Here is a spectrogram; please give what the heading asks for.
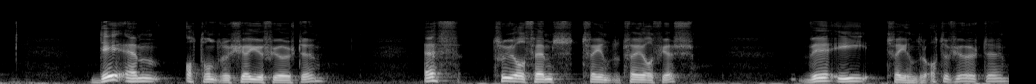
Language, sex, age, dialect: Faroese, male, 61+, Suðuroy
